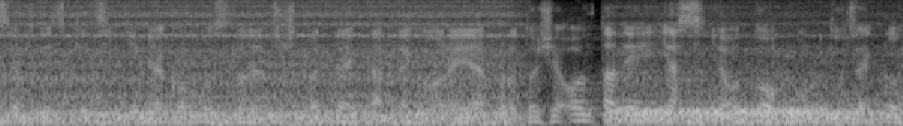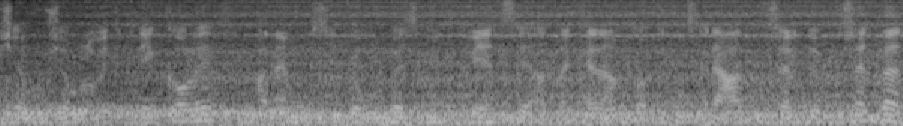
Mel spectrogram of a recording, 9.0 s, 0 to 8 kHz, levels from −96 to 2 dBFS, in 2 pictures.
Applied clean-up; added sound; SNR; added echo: none; Fire; -4 dB; none.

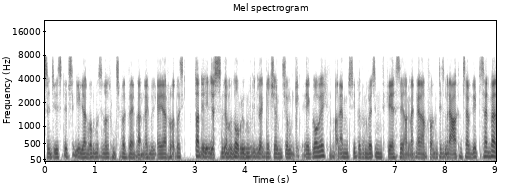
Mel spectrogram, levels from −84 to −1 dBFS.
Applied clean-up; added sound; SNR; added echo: neural diffusion model UNIVERSE++.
